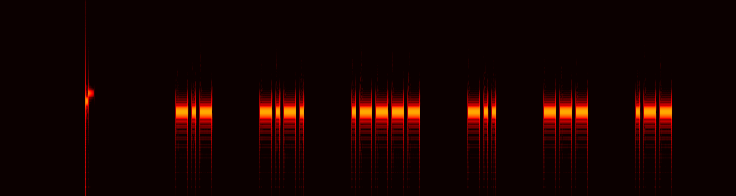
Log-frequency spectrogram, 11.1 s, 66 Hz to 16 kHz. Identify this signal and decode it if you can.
Morse code, heard as a keyed tone, about 20 wpm, spaced as for 9 wpm, 700 Hz. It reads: KC1DOW
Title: USA Call Signs - 6 Characters - 4x Character Spacing - 20wpm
